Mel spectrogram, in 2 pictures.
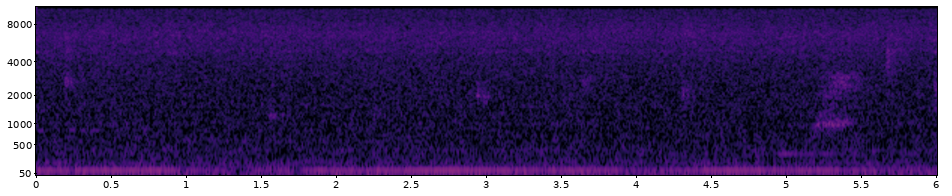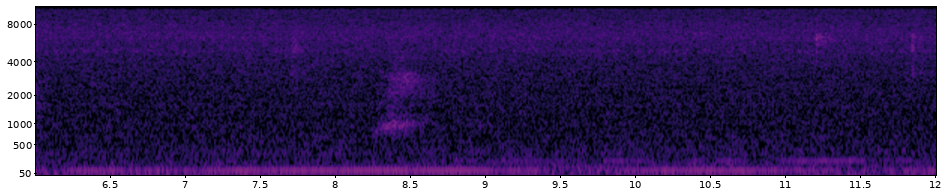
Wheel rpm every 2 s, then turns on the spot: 0, 0, 0, 0, 0, 0.
none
